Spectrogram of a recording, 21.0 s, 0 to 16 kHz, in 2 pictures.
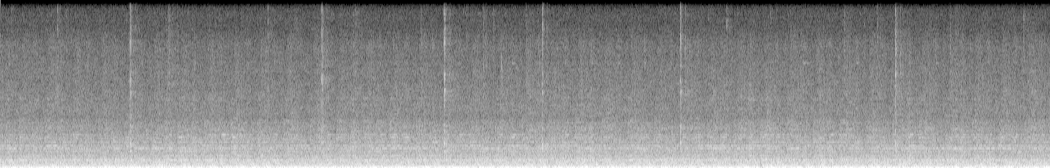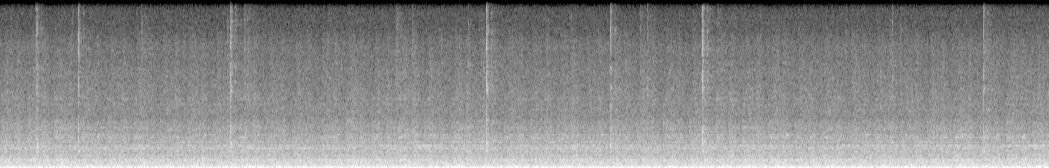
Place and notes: Blenheim Road, Christchurch, New Zealand - Diesel train engine in NZ Railways workshop
Climbed on the wall next to The Warehouse's carpark to record the engine using a Zoom H4n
